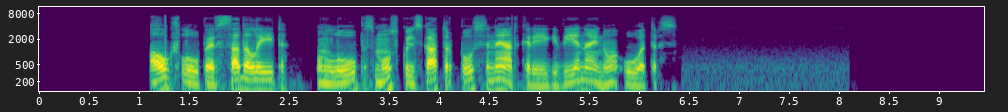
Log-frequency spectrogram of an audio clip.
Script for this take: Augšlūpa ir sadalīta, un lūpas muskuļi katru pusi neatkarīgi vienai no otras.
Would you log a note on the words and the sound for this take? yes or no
no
